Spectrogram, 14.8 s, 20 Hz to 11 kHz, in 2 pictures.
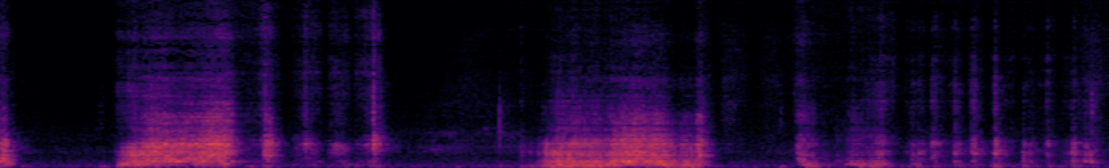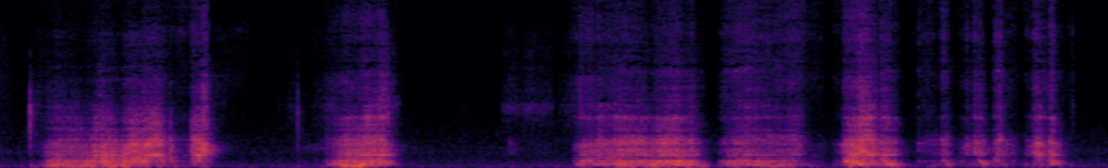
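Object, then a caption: Scratch art paper page with wooden stylus. A wooden stylus scratches wave lines into a black-coated scratch art page, about A4, lying solid and flat. The result is dry, raspy scratching strokes in bursts of broadband rustle, with short quick flicks between longer drawn strokes.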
